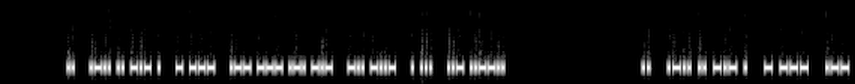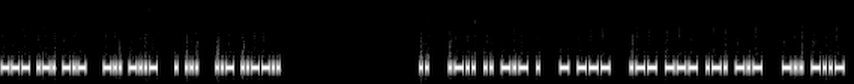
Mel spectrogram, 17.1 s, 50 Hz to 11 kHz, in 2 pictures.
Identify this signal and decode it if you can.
Morse code, heard as a keyed tone, about 46 wpm, 700 Hz. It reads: I LIKE TO WORK DX ES U? I LIKE TO WORK DX ES U? I LIKE TO WORK DX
